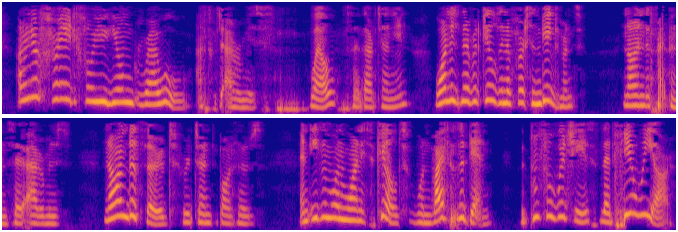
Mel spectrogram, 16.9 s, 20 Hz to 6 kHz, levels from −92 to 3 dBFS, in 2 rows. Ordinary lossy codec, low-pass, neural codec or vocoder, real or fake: MP3, 24 kbps; 5.4 kHz; autoencoder, 44.1 kHz, a latent of 192 numbers a frame, MeloTTS; fake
